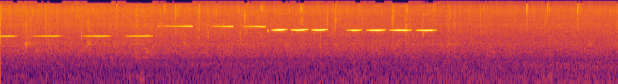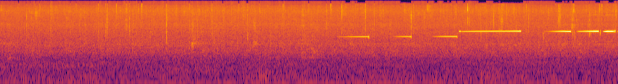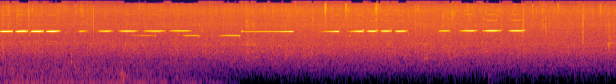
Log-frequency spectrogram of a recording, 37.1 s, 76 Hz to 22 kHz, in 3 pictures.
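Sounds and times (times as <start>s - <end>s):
bird whistling short notes: 0.0s - 8.8s, 19.1s - 30.6s, 31.2s - 32.9s, 33.5s - 35.2s
faint ticks: 0.0s - 9.1s
soft rain-like hiss: 0.0s - 37.0s.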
